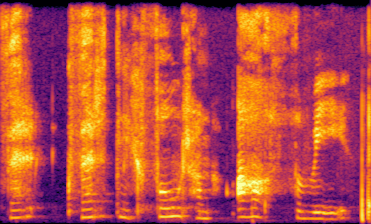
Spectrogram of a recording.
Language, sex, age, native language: Icelandic, female, 9, Icelandic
